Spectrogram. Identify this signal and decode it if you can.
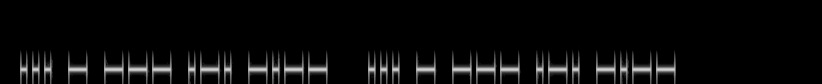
Morse code, heard as a keyed tone, about 20 wpm, 700 Hz. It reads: STORY STORY
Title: Top 500 Words Repeated 20wpm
